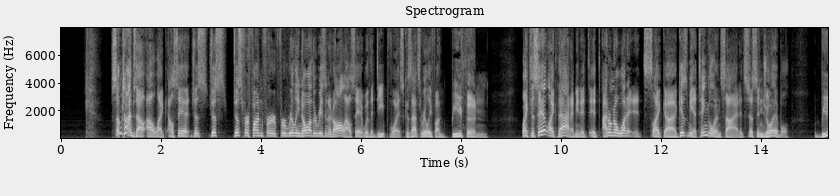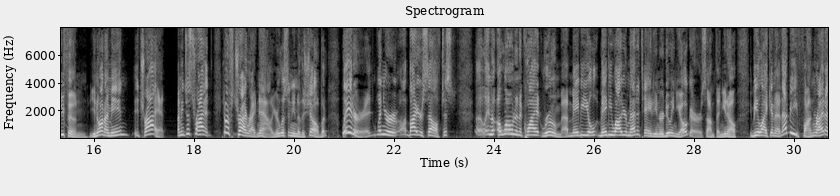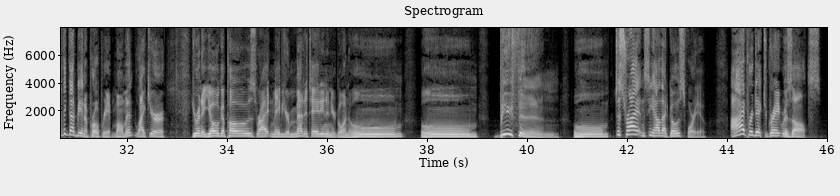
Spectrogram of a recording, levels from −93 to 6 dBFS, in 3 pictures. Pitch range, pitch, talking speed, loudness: 145-210 Hz, 170 Hz, 205 wpm, -20 LUFS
